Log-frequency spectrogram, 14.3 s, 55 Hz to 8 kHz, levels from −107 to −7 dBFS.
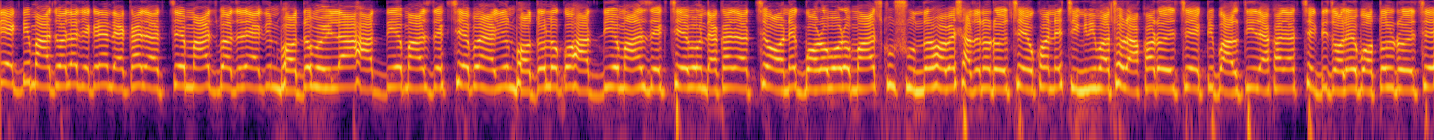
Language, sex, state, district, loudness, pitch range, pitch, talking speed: Bengali, female, West Bengal, Malda, -13 LUFS, 340-365 Hz, 355 Hz, 205 wpm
